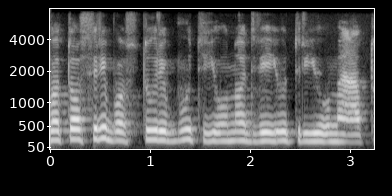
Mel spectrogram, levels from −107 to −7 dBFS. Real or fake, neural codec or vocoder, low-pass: fake; vocoder, 44.1 kHz, 128 mel bands every 512 samples, BigVGAN v2; 7.2 kHz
